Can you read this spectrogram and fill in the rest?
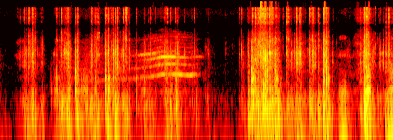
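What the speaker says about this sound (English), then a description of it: "you guys hear my cat?" A pet cat meows in a drawn-out, wavering cry indoors, mixed with jangling and clattering handling noises and a person talking.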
